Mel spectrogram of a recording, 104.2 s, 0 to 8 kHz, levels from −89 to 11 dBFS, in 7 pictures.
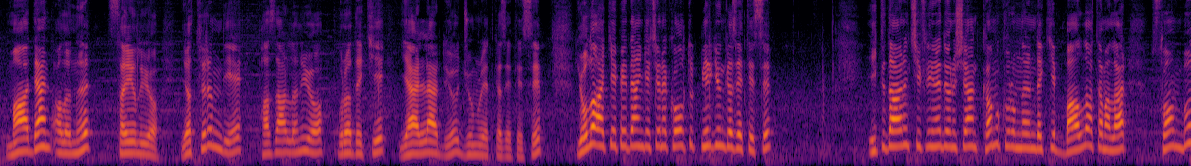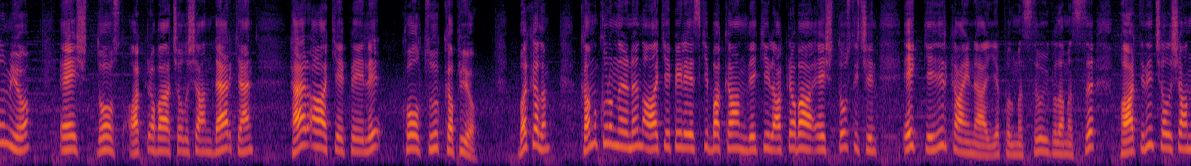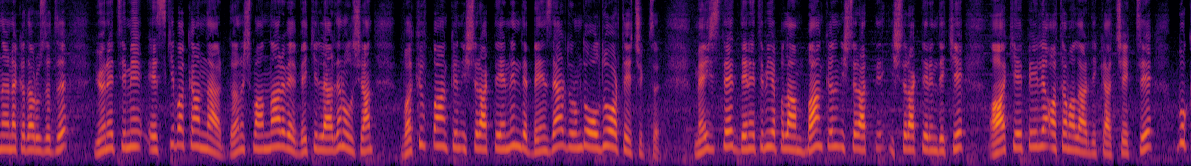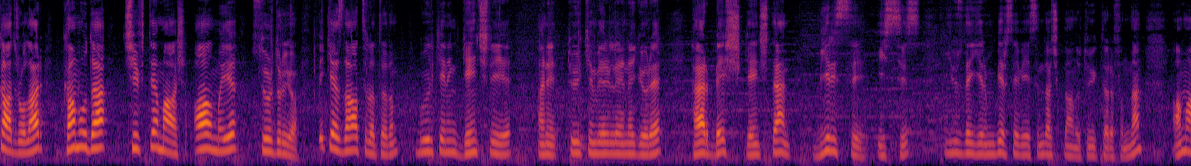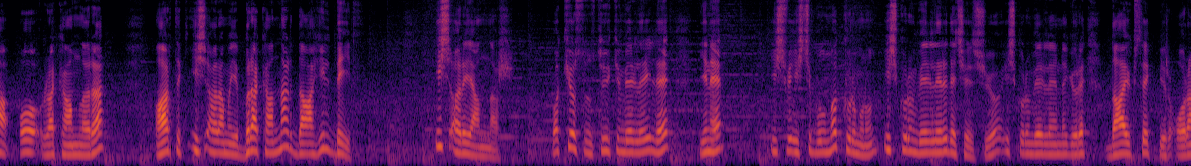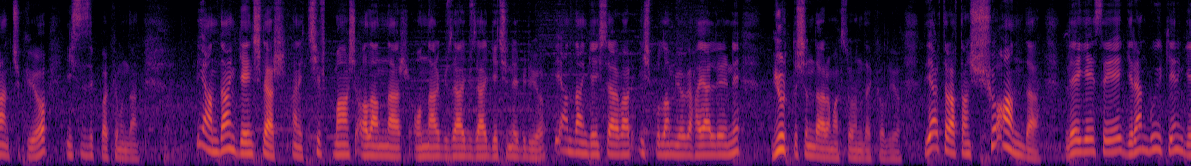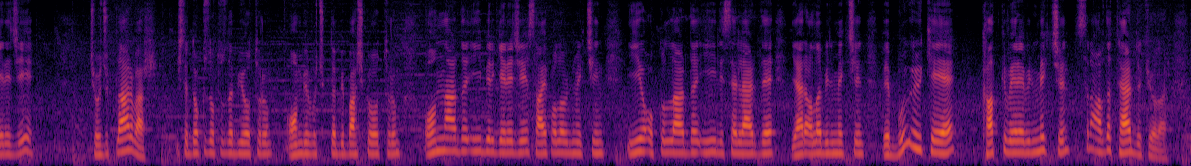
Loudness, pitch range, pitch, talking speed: -28 LUFS, 145-210 Hz, 170 Hz, 120 wpm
